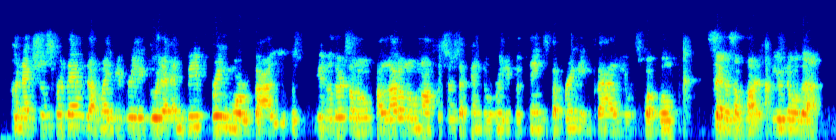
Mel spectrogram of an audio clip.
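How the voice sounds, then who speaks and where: A woman with a Spanish accent talks at a fairly quick pace and a fairly high pitch. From Ecuador. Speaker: loan officer. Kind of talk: self-introduction at office meeting. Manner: casual, animated.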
